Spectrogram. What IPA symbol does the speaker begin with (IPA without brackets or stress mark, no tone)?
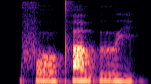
f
